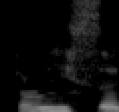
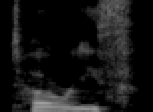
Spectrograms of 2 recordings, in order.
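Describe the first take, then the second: First: The name starts with a TH sound. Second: The name starts with a plain T sound. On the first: The speaker calls it wrong. "It's not Theresa" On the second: The speaker calls it right. "it's Teresa"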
